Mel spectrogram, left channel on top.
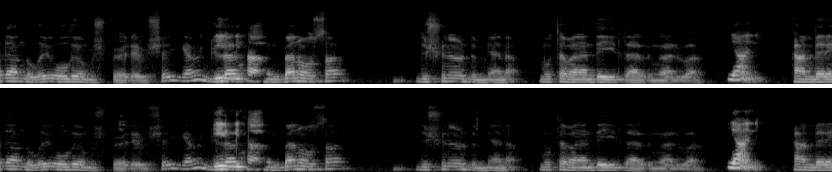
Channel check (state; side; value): normal; both; correlation 0.61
